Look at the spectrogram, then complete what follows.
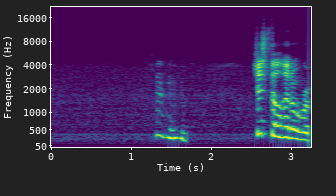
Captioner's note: laughs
